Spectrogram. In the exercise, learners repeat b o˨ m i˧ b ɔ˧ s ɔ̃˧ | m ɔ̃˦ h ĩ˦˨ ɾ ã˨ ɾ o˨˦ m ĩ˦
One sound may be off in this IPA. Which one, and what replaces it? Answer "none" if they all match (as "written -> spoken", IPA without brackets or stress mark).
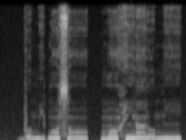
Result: ɔ˧ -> ɔ̃˧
